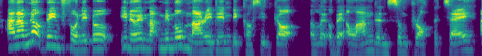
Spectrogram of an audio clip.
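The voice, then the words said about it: Yorkshire English accent. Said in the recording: “you might be able to tell from this accent ... I were born in a little village called Holmfirth in Yorkshire”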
